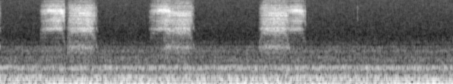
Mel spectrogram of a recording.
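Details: Barn owl, a wild mother tending two newly hatched nestlings in a nest box on live camera; three paired, noisy hissing rasps arrive about every one and a half seconds above a constant low droning hum.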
